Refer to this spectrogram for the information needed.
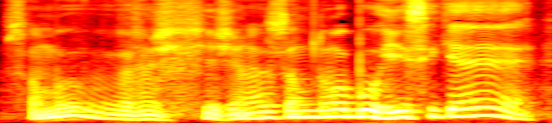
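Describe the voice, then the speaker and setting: A gravelly-voiced man from the interior of São Paulo state muses at a slightly slow pace, his fairly high pitch carrying lively intonation and a warm tone. As a singer-songwriter in an interview, he delivers a thoughtful conversational monologue with many restarts and repetitions.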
